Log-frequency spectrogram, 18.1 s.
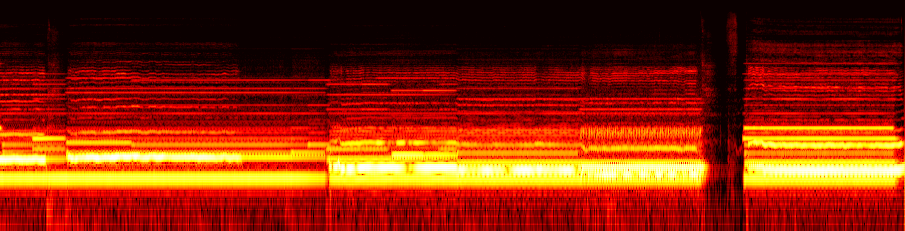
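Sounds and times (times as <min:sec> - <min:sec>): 
tenor Christmas choir singing: 0:00.0 - 0:14.2, 0:14.9 - 0:18.0.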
